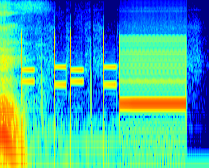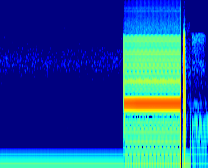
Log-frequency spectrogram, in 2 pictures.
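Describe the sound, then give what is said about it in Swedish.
Someone dials a telephone call: several short two-tone keypad beeps sound in quick succession, then two long steady electronic tones are separated by a stretch of silence. “Vi öppnar dörren här. Hon kommer inte. Jag måste ringa henne.”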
